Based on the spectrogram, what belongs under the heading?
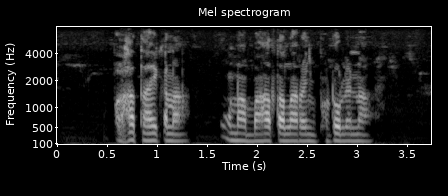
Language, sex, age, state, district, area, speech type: Santali, male, 18-30, West Bengal, Uttar Dinajpur, rural, spontaneous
